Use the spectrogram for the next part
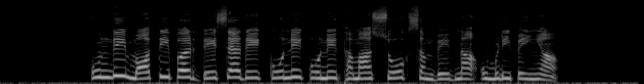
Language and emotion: Dogri, neutral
